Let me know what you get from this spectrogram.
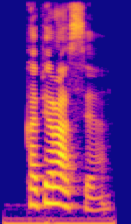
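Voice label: "kooperasiya", Azerbaijani; Orfoqrafiya Lüğəti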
